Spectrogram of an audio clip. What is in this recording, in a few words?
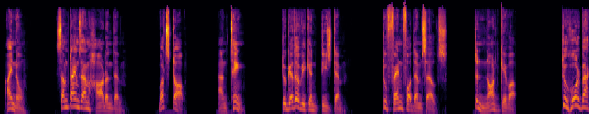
English, male voice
